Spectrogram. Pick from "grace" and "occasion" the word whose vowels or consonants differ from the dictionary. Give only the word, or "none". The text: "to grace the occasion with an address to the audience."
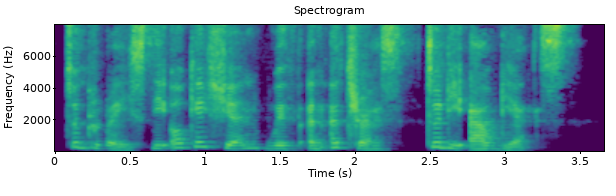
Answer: occasion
